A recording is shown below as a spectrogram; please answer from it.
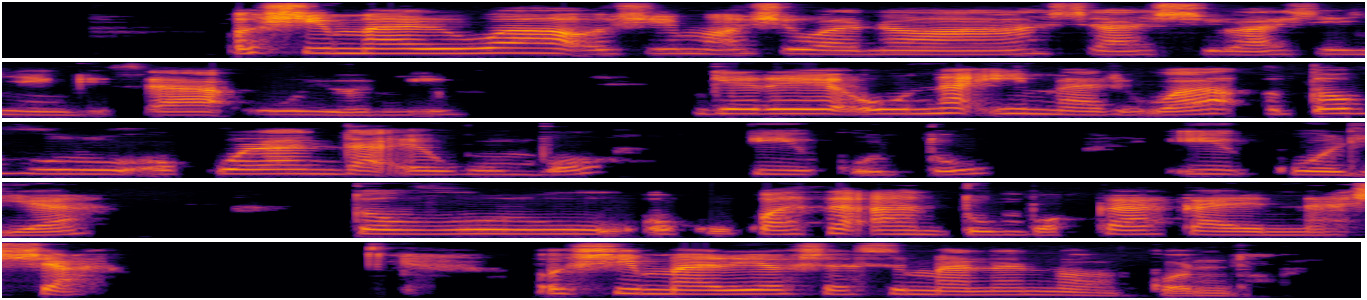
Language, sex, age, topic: Oshiwambo, female, 18-24, finance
